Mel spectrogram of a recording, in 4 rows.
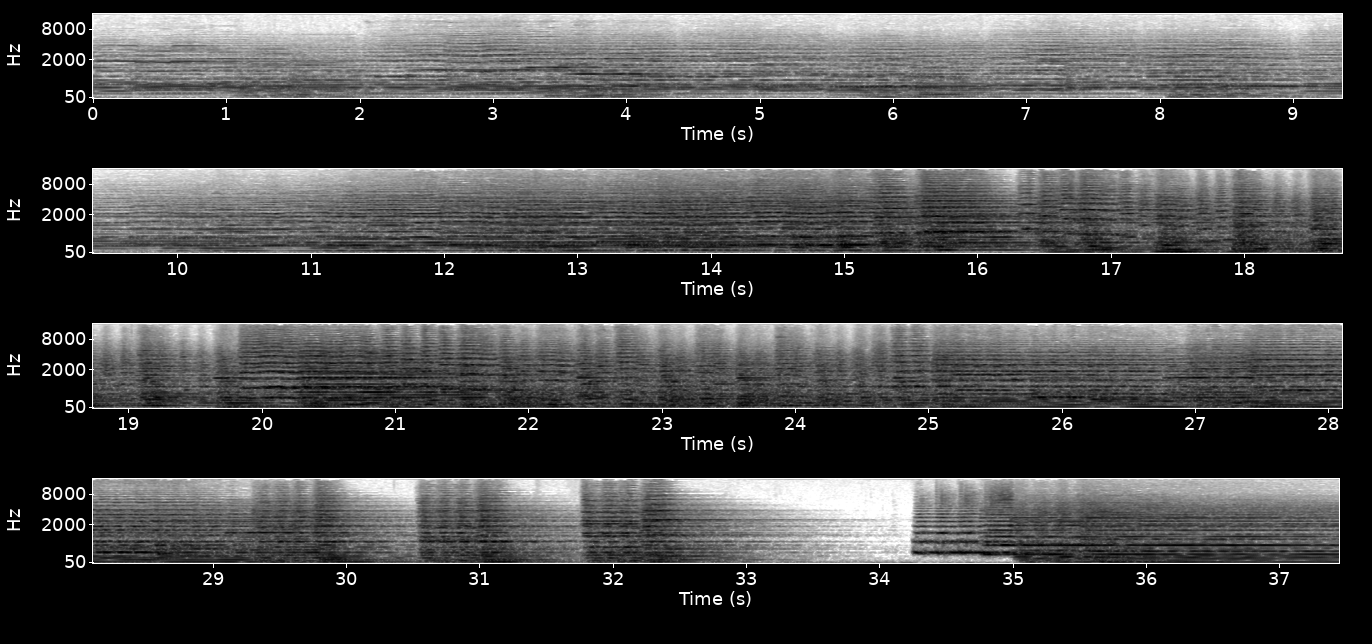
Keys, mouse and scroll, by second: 0.7-1.8 middle drag, 2.3-3.6 right drag, 3.6-4.8 drag, 5.4-6.0 scroll, 7.5 click, 9.1-9.5 scroll, 11.4 click, 12.9 click, 13.9 click, 14.8-16.0 drag, 19.6-20.7 drag, 21.1-22.1 drag, 22.4-23.5 drag, 24.4 typing, 25.1 Return, 26.4 scroll up 3, 27.3 scroll up 1, 29.1 click, 30.9-31.5 scroll, 32.0 scroll, 32.6 ctrl+middle click, 32.7 middle click, 32.8 middle click, 32.9 middle click, 34.8 middle click, 34.8 middle click, 35.5 middle click, 35.9 scroll.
